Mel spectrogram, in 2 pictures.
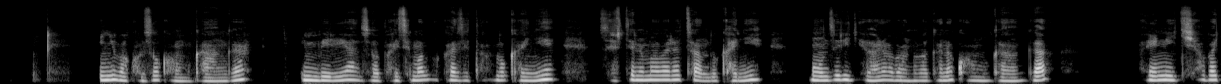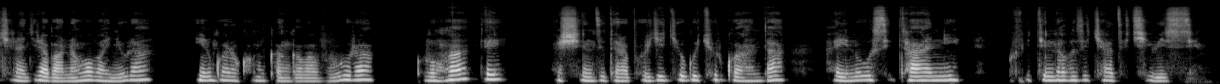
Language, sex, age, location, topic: Kinyarwanda, female, 25-35, Kigali, health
